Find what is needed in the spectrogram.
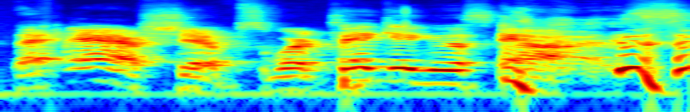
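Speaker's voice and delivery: high, slow, drawn-out mock narration; grandly hammed-up, with a laugh underneath; old-time narrator parody. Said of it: "The year was nineteen fifty-four".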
